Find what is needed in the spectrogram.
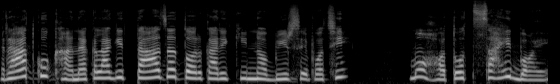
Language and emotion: Nepali, sad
